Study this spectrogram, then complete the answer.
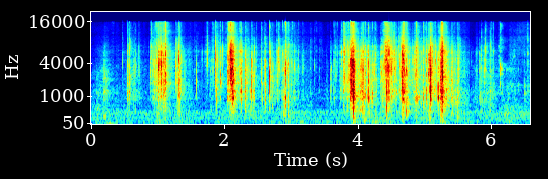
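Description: A baseball card wrapper from a 2016 Topps Update blaster box crinkles and tears open in two bursts of loud, close crackling with brief pauses between.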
